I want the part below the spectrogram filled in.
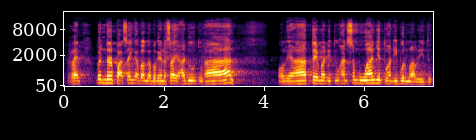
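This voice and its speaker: A man in his fifties, a pastor giving a sermon with a personal testimony, telling stories with lively impressions of his children and congregation. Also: on the high side, normal speed. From Indonesia. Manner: animated storytelling, mimics his children and congregation. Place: church hall. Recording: long church reverb.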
